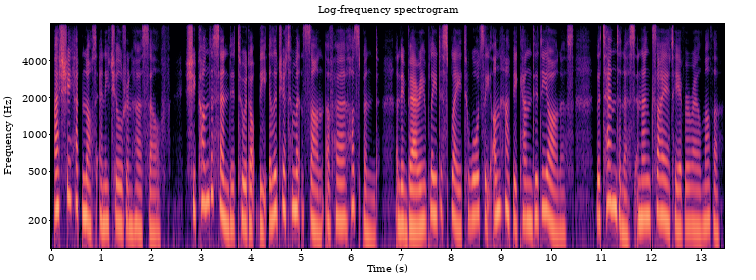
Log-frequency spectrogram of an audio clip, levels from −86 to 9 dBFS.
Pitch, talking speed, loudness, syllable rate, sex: 200 Hz, 145 wpm, -20 LUFS, 5.0 syllables/s, female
